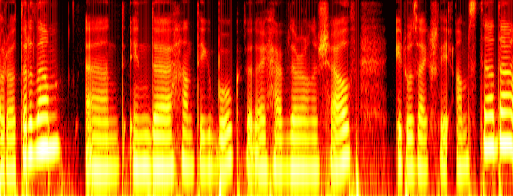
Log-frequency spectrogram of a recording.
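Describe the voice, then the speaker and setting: Fairly low in pitch, a woman's voice has a dark, mellow tone and ordinary pitch variation. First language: not English (neither English nor Russian). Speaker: video essayist / fan commentator. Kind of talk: casual monologue. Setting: at home on bed. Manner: rambling, halting with fillers.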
